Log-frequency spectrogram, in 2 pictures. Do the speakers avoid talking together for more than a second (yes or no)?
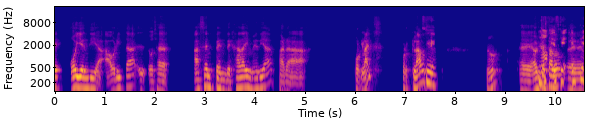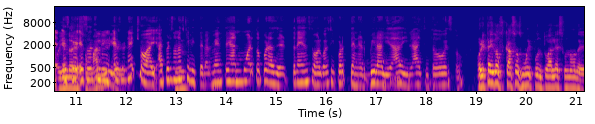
no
